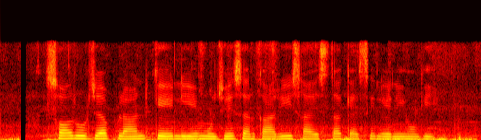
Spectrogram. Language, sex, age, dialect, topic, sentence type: Hindi, female, 18-24, Marwari Dhudhari, agriculture, question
